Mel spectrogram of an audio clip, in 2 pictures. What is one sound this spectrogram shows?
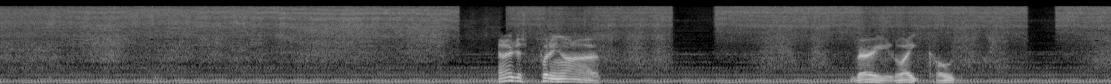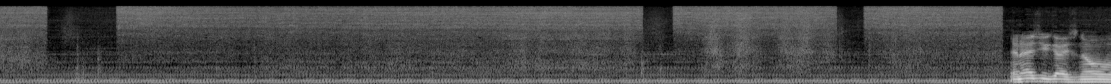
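An airbrush hisses steadily in short bursts.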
